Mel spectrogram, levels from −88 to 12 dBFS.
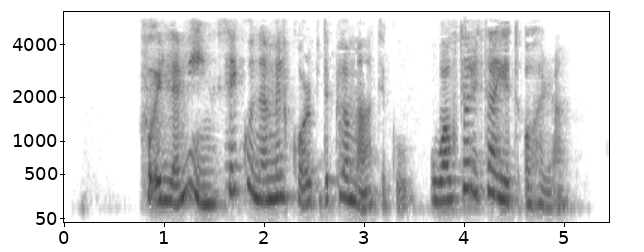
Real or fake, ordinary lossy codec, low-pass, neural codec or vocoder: real; AAC, 24 kbps; 5.4 kHz; none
